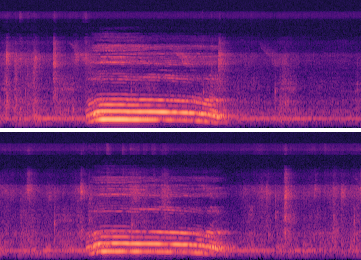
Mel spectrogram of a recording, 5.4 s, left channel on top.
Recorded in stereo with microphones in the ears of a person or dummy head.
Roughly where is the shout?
Left.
